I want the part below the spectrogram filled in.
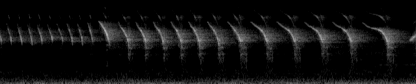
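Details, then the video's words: Canary song used to coax other canaries to sing: a fast chattering trill that slows into evenly spaced, steeply falling sweeps, about four per second. "Kicau Suara Burung Kenari Gacor Panjang cuit cuit Ngerol untuk Pancingan Kenari"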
